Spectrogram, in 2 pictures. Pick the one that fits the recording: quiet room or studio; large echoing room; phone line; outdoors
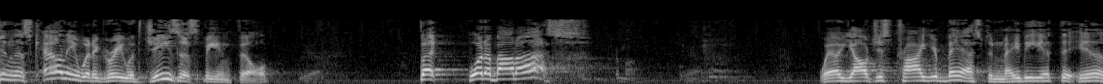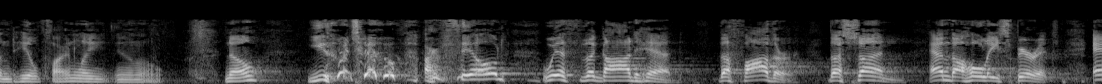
large echoing room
